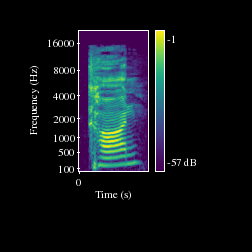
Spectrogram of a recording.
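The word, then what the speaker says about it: חן: so it says right here the word is con is how you pronounce it in the Hebrew and it is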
